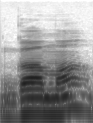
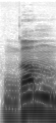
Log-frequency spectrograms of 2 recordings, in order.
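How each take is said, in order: First: It is said as two separate syllables. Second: It is said as one closed syllable. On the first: The speaker calls it wrong. "खाम भाषा नबोल्ने कसैलाई यो शब्द पढ्न लगाउने हो भने तिनीहरूले यसलाई ग म भनेर भन्छन्" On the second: The speaker calls it right. "ग म नभनेर गम भनेर उच्चारण गर्छन्"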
